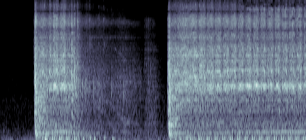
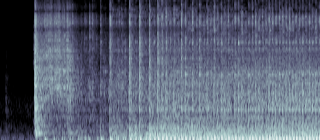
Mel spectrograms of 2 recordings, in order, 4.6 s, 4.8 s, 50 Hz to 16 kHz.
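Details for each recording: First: 24-inch Craftsman snowblower that sat all summer with gas in the tank, electric start, full choke, after priming with no gas heard entering the carburetor: two long even cranking bursts, never catches; fuel-starved carburetor, cleaning it fixed it. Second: 24-inch Craftsman snowblower that wouldn't start after sitting all summer with gas in the tank, after carburetor cleaning and reassembly: electric starter whirs, engine catches within a second and settles to an even single-cylinder putter; normal start and idle.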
